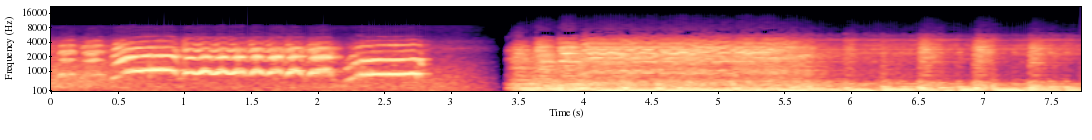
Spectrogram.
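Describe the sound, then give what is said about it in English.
Loud chicken-like calls: a few drawn-out, wavering squawks in quick succession, then a dense, noisy burst of clucking and squawking that carries on without pause. “Sometimes those bird calls and cat calls are perfectly.”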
